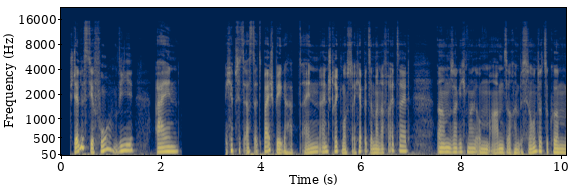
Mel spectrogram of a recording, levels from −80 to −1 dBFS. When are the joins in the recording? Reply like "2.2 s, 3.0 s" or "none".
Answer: none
